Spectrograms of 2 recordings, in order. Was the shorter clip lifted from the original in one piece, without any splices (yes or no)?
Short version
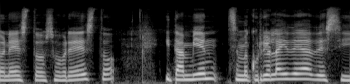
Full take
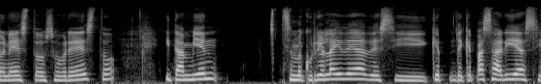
no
